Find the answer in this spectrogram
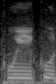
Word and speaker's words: Kweku: The name is pronounced Kweku, not Kwaku.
